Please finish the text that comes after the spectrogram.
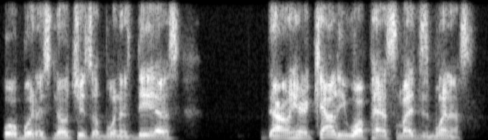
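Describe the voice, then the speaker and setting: A man's voice: a little high, brisk, dry recording. A man talking as a podcast guest, telling stories casually and repeating words for emphasis. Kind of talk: casual interview chat.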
